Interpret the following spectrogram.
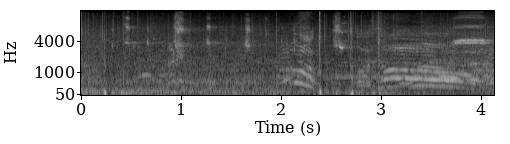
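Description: Indoor volleyball rally: a few sharp ball hits and shoes squeaking in short gliding squeals on the court floor, mostly in the second half, over steady arena crowd noise.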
